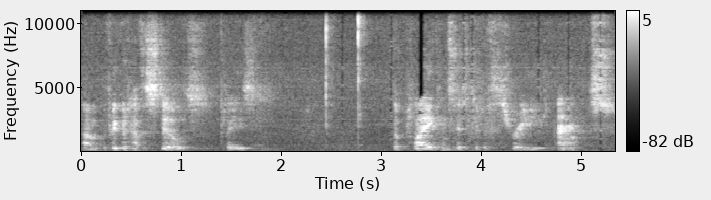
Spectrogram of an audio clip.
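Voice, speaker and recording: Speaking at a fairly slow pace with long, frequent pauses, a man is heard through audible room echo and light background noise. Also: ordinary pitch variation. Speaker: film historian. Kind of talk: live talk introducing a film screening. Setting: live audience in a cinema. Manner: humorous, irreverent, informed; hesitant, with many filler sounds. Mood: relaxed, gently humorous. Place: hall.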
